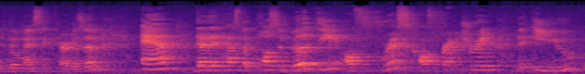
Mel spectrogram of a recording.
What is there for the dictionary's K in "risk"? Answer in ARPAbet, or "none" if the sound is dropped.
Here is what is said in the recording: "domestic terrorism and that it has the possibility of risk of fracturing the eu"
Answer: K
